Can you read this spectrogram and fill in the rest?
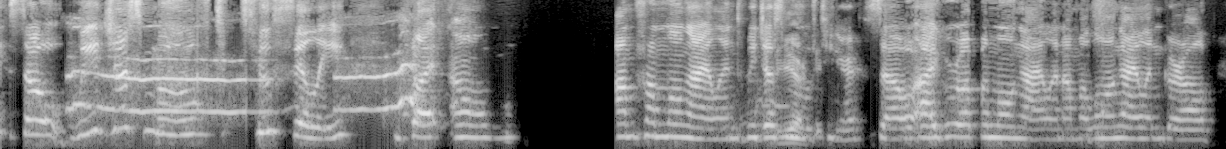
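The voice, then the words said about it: Slight New York accent. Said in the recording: “You got a little bit of a New York accent there ... we like your accent. It reminds us both of home.”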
